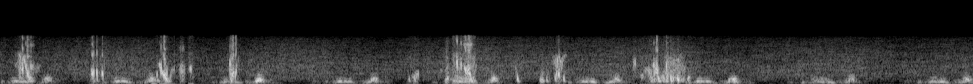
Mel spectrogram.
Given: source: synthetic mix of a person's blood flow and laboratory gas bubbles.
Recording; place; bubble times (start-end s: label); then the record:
Doppler ultrasound of blood flow; precordium
0.14-0.42 s: bubbles
0.88-1.06 s: bubbles
1.53-1.74 s: bubbles
1.78-1.95 s: bubbles
2.26-2.41 s: bubbles
4.06-4.21 s: bubbles
4.44-4.78 s: bubbles
5.14-5.22 s: bubbles
5.38-5.69 s: bubbles
6.32-6.92 s: bubbles
From the record:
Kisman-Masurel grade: 233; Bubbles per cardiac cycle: several, 3 to 8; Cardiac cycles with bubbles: 50 to 99%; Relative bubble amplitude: loud (0.450 to 0.775); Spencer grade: 3 (all of the cardiac periods contain showers or single bubble signals, but not dominating or overriding the cardiac motion signals); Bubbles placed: only in the low amplitude regions of the cardiac cycle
